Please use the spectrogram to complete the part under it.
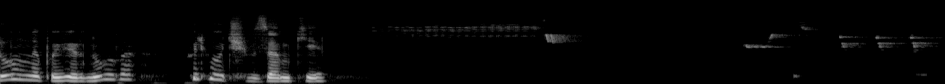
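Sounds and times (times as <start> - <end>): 
speech: 0.0 - 3.3
nightingale singing at night in a garden: 3.7 - 6.0, 7.4 - 9.4.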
